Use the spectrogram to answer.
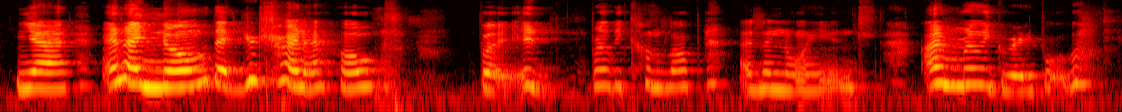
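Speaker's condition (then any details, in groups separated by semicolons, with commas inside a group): Cerebral palsy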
